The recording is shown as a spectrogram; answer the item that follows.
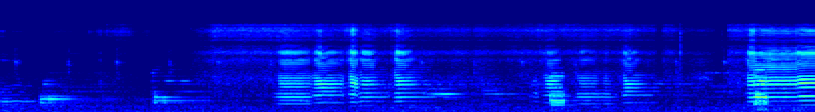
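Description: Saxophone playing an instrumental solo of quick, changing notes, coming in about two seconds in after a few sparse piano notes. It is heard over a video call through a tablet's speaker.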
